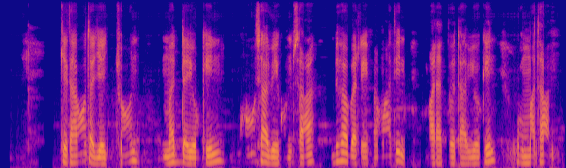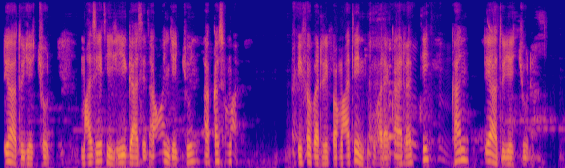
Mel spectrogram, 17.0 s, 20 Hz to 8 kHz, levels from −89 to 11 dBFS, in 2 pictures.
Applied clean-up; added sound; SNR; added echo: neural separator model SepFormer DNS4.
